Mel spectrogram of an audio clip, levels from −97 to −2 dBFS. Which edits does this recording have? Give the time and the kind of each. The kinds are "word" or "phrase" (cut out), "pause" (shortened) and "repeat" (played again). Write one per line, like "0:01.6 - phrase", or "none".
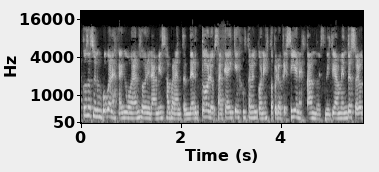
0:02.4 - word
0:02.7 - word
0:03.5 - word
0:03.8 - word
